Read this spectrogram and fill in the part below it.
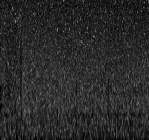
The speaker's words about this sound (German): Ja, stimmt, das ist der Schnee. Das ist der Schnee auf unseren Jacken, oder?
